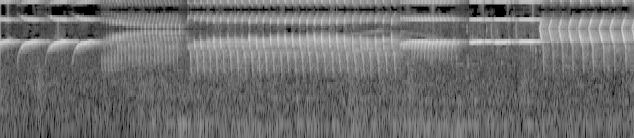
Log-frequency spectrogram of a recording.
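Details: Canary song from a learning lesson for canaries: a few swooping notes, then a long buzzy rolled trill, a pure whistled note and a final fast bright trill.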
